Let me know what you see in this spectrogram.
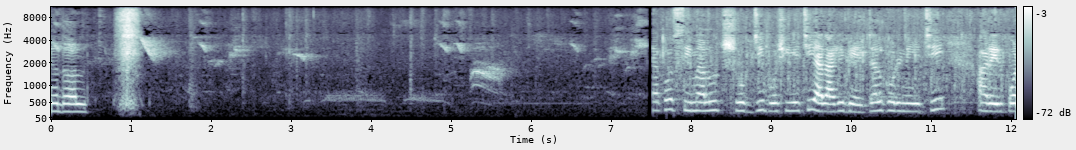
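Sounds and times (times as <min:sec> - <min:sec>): faint bird calls: 0:00.7 - 0:06.0.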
